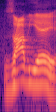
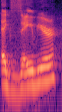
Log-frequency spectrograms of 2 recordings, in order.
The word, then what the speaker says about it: Xavier: Xavier is how they pronounce his name. Xavier. I still find that weird that that's how they pronounce his name, despite the fact it clearly says Xavier. Like, come on. In English, we would pronounce his name as Xavier. Like, even without the E.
